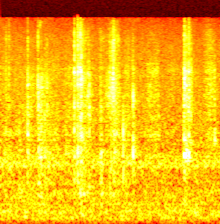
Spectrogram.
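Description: Small craft scissors snipping through a thin printed sheet: a series of faint short snips, mostly in the second half.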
